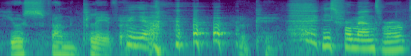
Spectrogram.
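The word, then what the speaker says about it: Joos van Cleve: I've been calling him Yuse Van Cleave in a very English way. How should I pronounce it? Yusfan Claver. Yanclaver.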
